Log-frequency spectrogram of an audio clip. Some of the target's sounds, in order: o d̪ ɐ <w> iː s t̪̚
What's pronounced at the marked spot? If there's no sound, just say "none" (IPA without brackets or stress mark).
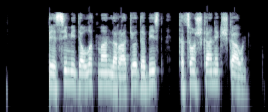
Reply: b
